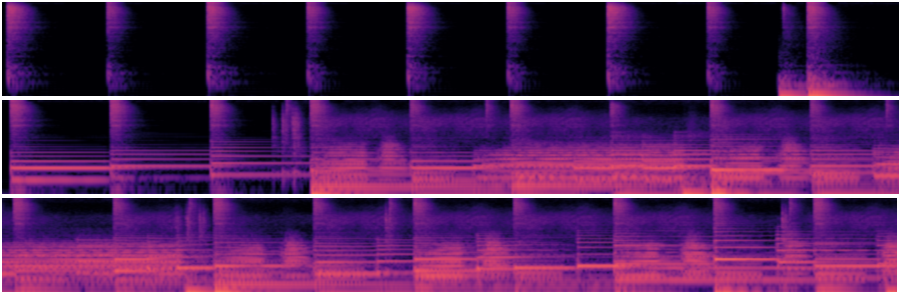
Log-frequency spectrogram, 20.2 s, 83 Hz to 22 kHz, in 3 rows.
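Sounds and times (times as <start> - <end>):
slow swing music: 6.9 - 20.1.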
